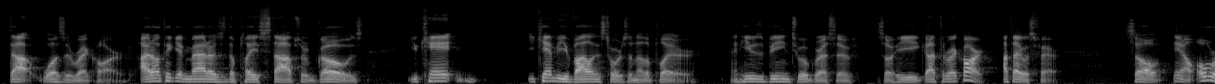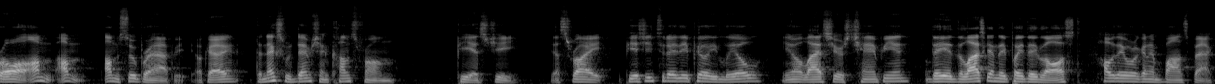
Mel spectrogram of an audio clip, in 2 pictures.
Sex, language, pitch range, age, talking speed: male, English, 105-135 Hz, 20-39, 210 wpm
